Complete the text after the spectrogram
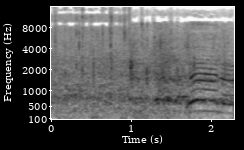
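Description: A young man shouts close by.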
